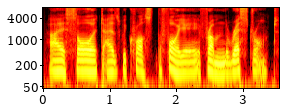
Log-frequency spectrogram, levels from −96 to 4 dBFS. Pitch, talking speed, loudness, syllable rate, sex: 130 Hz, 185 wpm, -19 LUFS, 4.2 syllables/s, female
